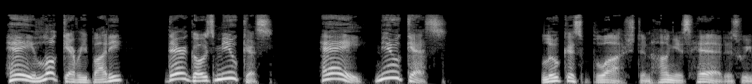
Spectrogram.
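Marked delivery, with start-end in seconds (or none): 0.1-4.4 put-on kids' taunting cry. A narrator's reading. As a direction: yell it across the playground to mock him. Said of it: "a familiar cry went up".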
